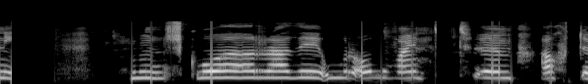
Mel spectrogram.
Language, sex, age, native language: Icelandic, female, 9, Icelandic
